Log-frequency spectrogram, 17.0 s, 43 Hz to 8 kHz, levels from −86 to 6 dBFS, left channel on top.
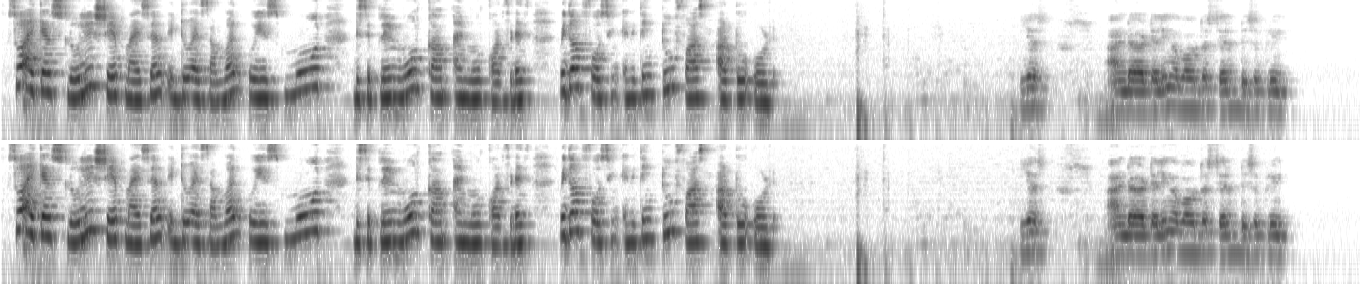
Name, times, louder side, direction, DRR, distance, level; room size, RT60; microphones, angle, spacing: voice 1, 0.1-9.7, equal, 5° right, 0.4 m, -24 dB
voice 2, 12.7-16.0, right 1 dB, 40° right, 1.4 m, -29 dB
12.5 x 4.5 x 7.1 m
head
